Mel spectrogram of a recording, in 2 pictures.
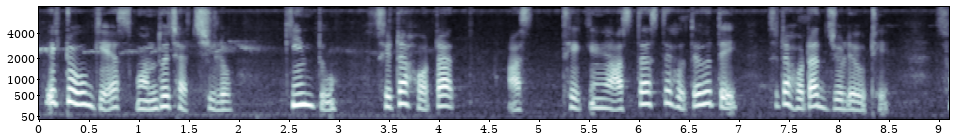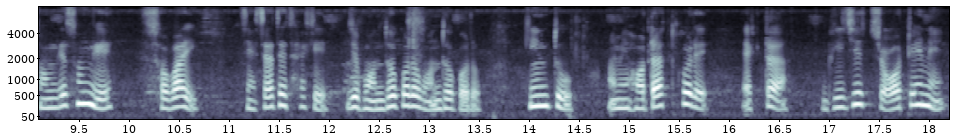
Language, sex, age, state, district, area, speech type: Bengali, female, 60+, West Bengal, Paschim Medinipur, rural, spontaneous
